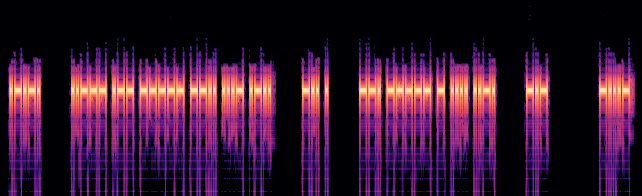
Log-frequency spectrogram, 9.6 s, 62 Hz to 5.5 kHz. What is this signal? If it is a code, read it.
Morse code, heard as a keyed tone, about 36 wpm, 700 Hz. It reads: <AR> 2W0ZVL DE G0THF K <BT>
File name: UK MASTER QSOs TRAINING / 35WPM / UK MASTER QSOs 0004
